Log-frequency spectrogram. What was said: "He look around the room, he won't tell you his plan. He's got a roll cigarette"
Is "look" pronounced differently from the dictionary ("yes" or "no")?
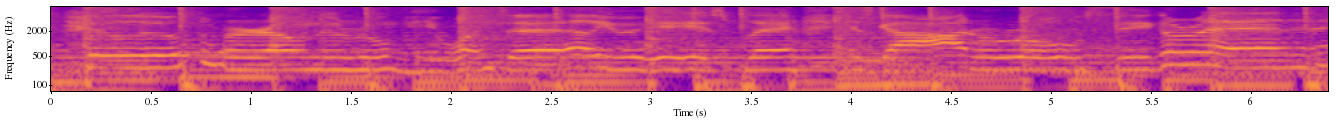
yes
